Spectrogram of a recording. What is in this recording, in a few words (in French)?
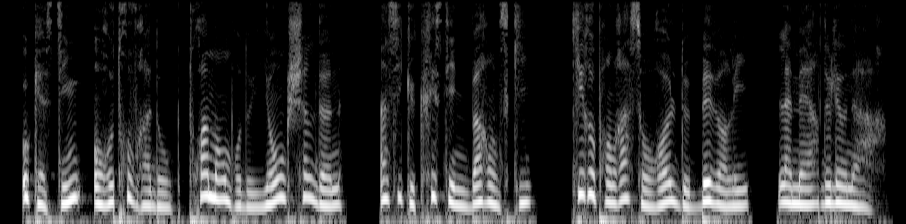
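French Female sample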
